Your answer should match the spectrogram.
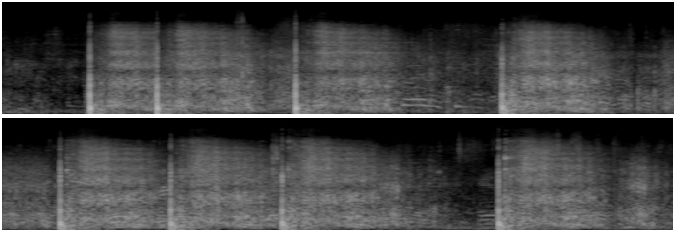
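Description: Pistol shots fired on other stages of the range, heard from a distance: about eight single reports at irregular intervals, each followed by a long rolling echo off the surrounding hills.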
